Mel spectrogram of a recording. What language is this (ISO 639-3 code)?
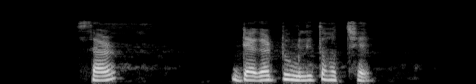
ben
